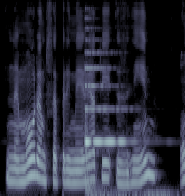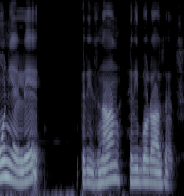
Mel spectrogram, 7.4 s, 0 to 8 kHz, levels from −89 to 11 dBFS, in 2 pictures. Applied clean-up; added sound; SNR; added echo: classical method log-MMSE.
